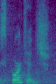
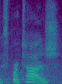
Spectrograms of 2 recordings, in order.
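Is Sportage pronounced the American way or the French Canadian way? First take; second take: American; French Canadian. First: It is pronounced the American way. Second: It is pronounced the French Canadian way. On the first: This is how Americans name the car. "and you guys say Sportage" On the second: This is how Canadians name the car. "We pronounce it French Canadian Sportage. We say Sportage"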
